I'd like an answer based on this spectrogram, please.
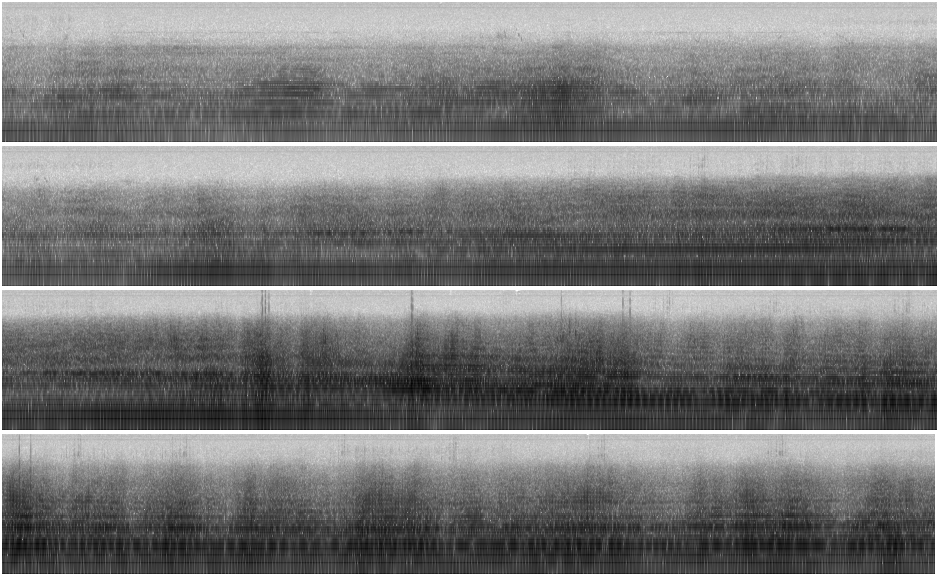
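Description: Piston engines and propellers of a formation of aerobatic display planes, a buzzing drone that grows steadily louder as they approach and stays loud over the second half, the pitch shifting slightly as they pass.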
